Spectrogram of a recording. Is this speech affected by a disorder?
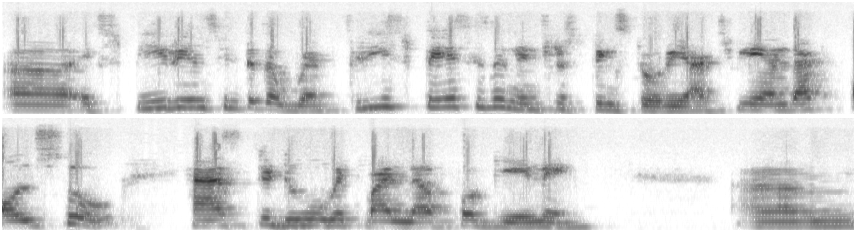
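No.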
